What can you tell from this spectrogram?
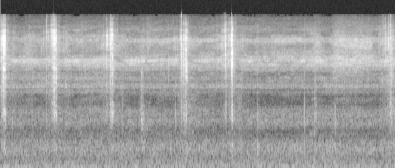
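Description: A knife chopping fresh cleavers (goosegrass) on a chopping board: a short, sharp click with each cut, irregular, roughly one a second, over a steady outdoor background hiss.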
